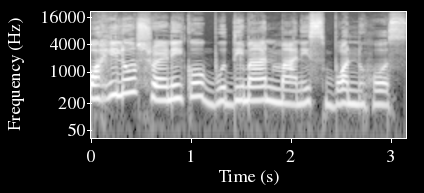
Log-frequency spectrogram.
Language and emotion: Nepali, neutral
